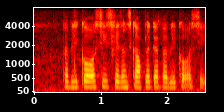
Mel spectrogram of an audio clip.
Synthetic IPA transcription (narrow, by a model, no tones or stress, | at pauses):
pəblikɑːsisviət̪ənskɐpləkəpəblikɑ̰ːsḭ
